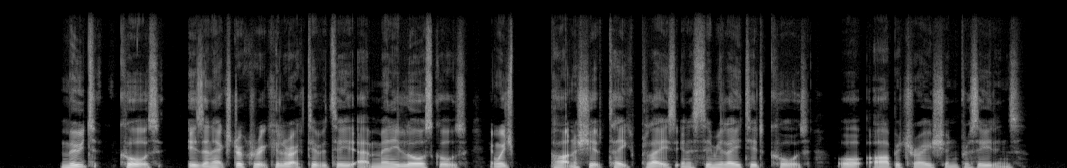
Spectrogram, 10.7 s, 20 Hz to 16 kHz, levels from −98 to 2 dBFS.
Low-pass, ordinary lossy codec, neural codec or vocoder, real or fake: 14.4 kHz; none; none; real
